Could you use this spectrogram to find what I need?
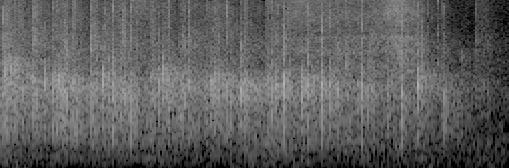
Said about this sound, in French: On peut les applaudir. Merci pour euh, la pédagogie.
